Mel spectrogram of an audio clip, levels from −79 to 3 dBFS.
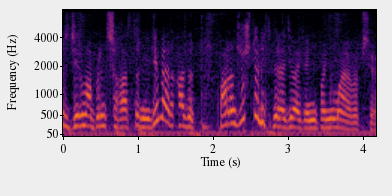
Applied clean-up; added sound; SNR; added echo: none; none; none; none.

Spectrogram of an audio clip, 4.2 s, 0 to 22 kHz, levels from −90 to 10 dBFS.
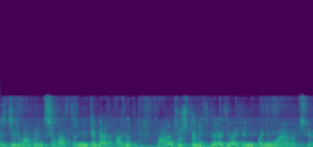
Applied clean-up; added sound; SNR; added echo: none; none; none; reverberation time 0.5 s.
